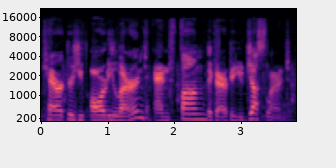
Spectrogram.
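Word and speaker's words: fāng: You'll use the Henzi movie method to remember that it means square, that it's pronounced Fang, and at this point, you'll be able to do this in about 15 to 20 seconds.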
